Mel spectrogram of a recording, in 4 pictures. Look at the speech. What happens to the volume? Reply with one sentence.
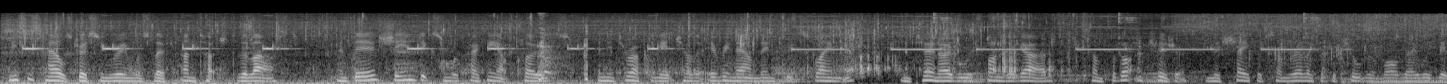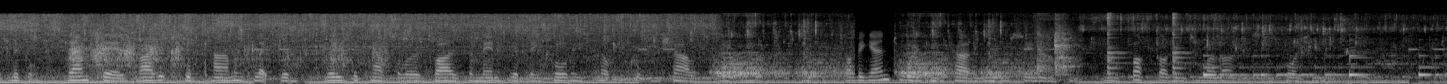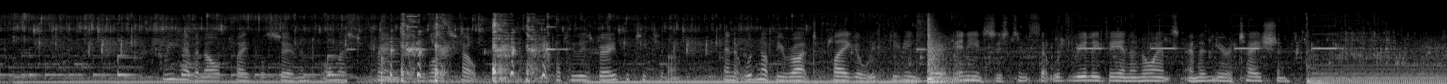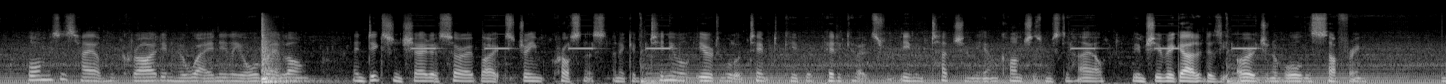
The loudness of the speech goes down, then up.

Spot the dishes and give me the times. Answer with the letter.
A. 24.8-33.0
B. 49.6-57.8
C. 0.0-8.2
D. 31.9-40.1
A.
